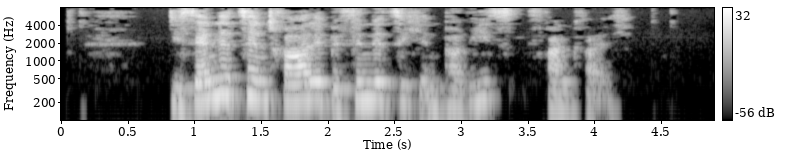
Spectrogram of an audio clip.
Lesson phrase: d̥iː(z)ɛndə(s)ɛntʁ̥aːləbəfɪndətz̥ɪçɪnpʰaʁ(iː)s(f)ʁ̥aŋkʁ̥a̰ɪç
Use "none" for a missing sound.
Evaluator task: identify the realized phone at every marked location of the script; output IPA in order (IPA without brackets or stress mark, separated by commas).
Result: z, t͡s, iː, f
